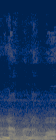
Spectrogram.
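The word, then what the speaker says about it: Levallois: இந்த லவாய்சியன் கருவிகள் அப்படிங்கறத பிரெஞ்சு மொழியில வந்து எப்படி உச்சரிப்பாங்கன்னா லவலவா அப்படின்னு சொல்லுவாங்க.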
